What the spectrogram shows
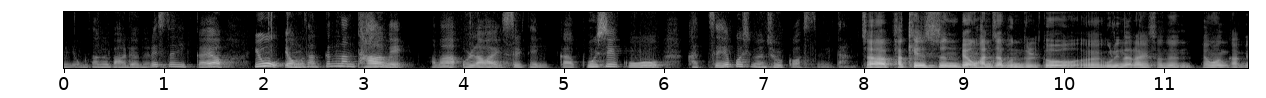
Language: Korean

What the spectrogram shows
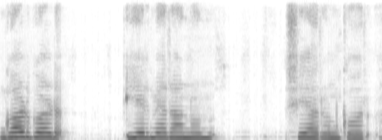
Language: Kashmiri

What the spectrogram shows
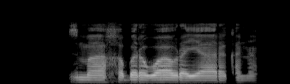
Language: Pashto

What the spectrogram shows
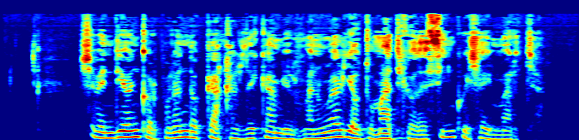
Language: Spanish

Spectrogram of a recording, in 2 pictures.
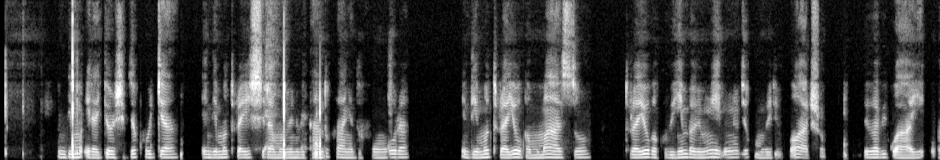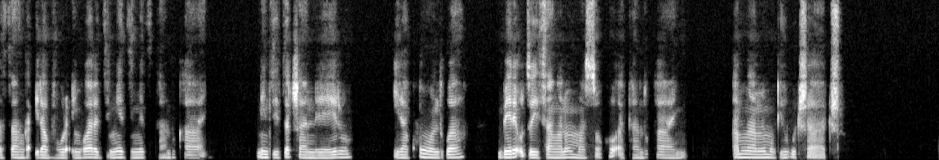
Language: Rundi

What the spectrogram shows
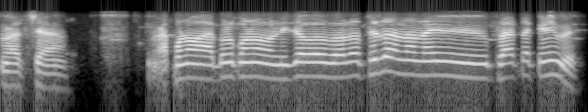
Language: Odia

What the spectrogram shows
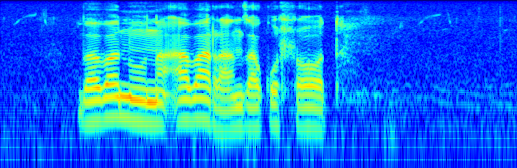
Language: Tsonga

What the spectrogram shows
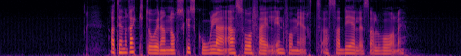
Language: Norwegian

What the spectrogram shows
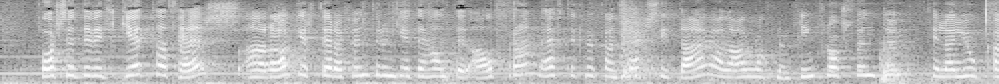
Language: Icelandic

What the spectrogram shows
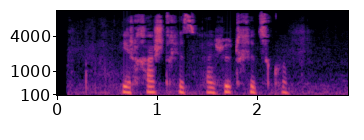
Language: Abkhazian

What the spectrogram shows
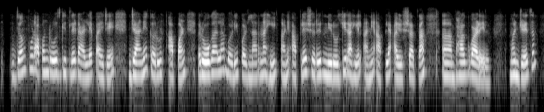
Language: Marathi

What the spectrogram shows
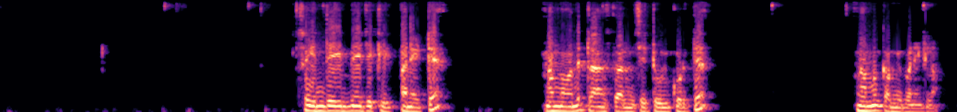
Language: Tamil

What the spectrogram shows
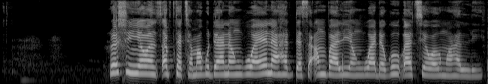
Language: Hausa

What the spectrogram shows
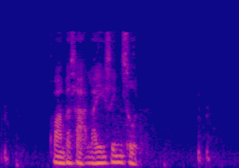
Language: Thai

